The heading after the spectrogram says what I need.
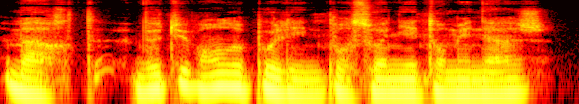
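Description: A man's voice: mid-range voice, measured pace, warm tone, husky, no echo. A man doing a fretful helpless old father. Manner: plaintive, fussing.

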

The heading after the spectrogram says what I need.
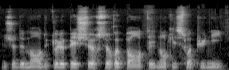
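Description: A man voicing a calm, stern male priest who speaks firmly and solemnly. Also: low-pitched, moderate pace.

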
